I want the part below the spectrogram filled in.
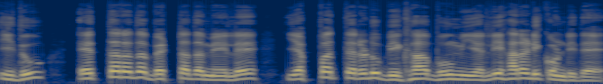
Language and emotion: Kannada, neutral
